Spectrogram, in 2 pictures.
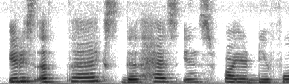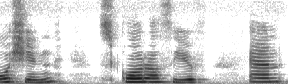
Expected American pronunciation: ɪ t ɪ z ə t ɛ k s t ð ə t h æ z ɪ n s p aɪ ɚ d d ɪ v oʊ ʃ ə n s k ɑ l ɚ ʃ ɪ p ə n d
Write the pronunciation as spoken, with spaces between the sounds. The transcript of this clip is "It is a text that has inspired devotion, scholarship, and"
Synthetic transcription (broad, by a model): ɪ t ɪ s ə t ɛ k s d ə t h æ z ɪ n s p aɪ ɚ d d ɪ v oʊ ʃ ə n s k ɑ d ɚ s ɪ f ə n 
